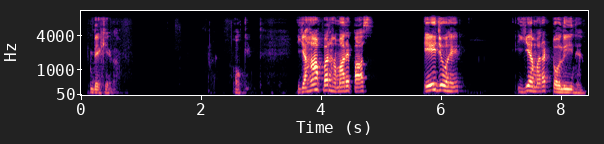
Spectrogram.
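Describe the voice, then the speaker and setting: A man from Madhya Pradesh teaching chemistry in a casual exam-prep lesson, repeating key points and asking and answering his own questions. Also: medium pitch. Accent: Hindi-speaking Madhya Pradesh.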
